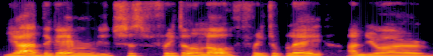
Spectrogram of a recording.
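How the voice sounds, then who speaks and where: A man's voice: medium pitch, a little slow, a bit bright. A man from Argentina co-hosting a podcast in casual chat, friendly as he reads out viewer comments. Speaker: podcast co-host.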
